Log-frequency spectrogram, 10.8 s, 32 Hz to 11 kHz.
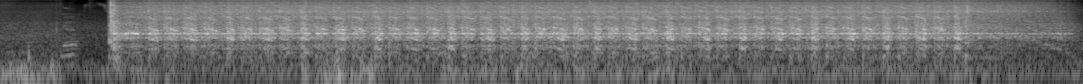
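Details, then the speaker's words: Volvo 240 on its first start after an engine replacement, carbureted, no coolant in yet: fast light tapping about three a second over the idle, which sounded unhealthy though the oil was full and clean; detonation ping from incorrect ignition timing. "okay that was a lot more tapety then I would have liked it to have been why I don't know what's happened there that sound tappy to you that didn't sound healthy"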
